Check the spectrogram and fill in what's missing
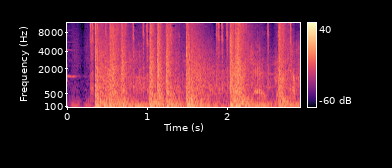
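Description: Musket volleys in the video game Holdfast: Nations at War: loud, close, dense bursts of gunfire arriving in rolling waves roughly every half second, overlapping into a continuous battle roar.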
